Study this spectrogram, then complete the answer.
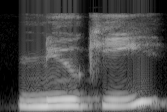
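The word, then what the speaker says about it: Newquay: went to tentagel marazion Nuki because I know how to say it now pen ANS I mean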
